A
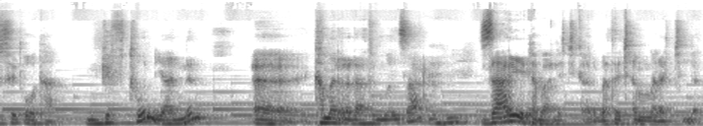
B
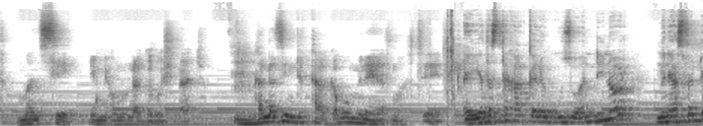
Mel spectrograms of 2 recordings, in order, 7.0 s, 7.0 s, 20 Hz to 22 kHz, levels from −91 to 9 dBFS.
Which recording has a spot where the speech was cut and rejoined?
B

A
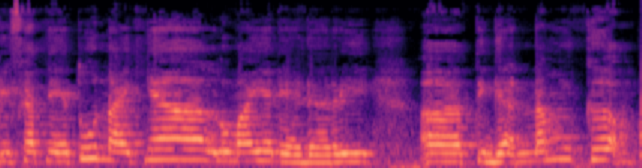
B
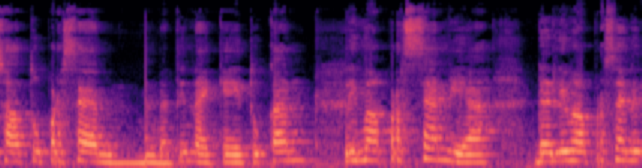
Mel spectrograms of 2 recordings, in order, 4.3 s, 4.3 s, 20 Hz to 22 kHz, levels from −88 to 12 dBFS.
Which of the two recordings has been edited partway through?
B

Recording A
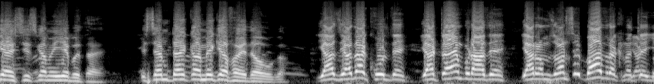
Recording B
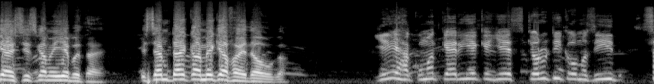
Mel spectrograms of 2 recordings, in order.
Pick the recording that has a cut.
A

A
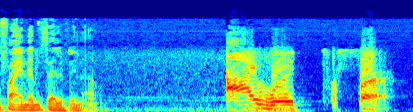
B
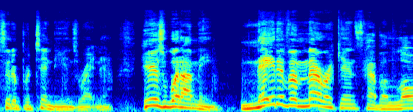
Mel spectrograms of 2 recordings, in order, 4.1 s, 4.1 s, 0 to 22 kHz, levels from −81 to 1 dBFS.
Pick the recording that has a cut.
B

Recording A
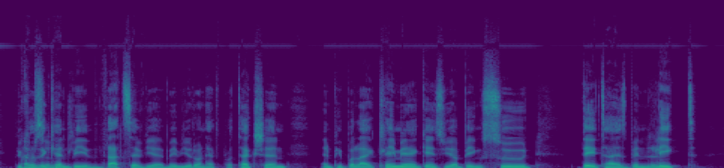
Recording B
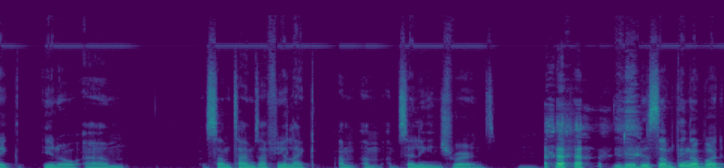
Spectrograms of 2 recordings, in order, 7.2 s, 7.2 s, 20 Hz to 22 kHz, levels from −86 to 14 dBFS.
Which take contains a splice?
B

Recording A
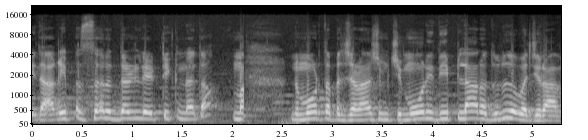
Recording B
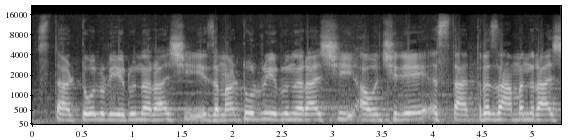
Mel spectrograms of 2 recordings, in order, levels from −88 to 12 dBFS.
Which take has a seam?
A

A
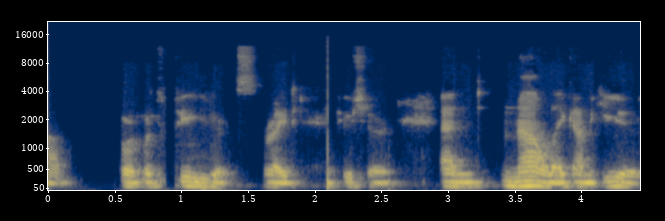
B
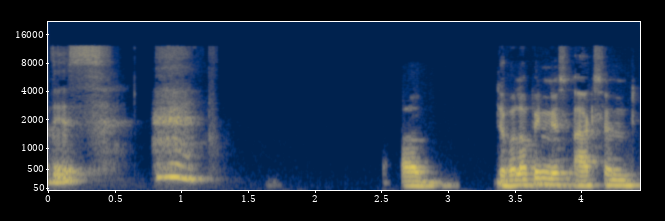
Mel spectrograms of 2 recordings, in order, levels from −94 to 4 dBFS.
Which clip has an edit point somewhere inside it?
A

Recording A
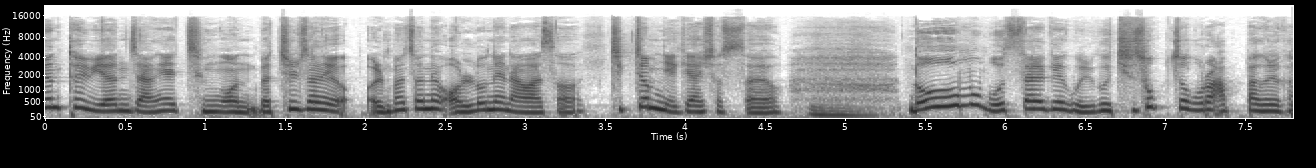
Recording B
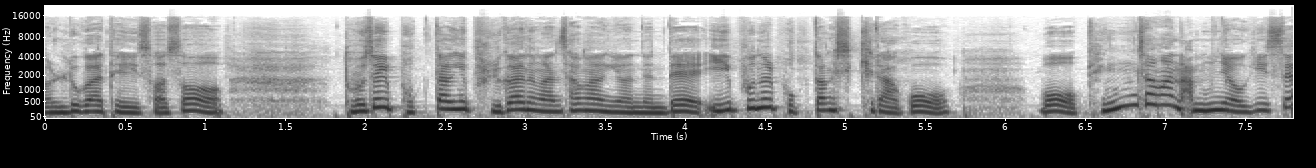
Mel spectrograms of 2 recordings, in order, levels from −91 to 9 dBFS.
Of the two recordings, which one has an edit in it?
A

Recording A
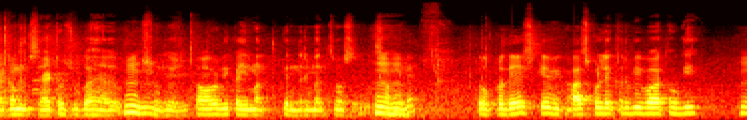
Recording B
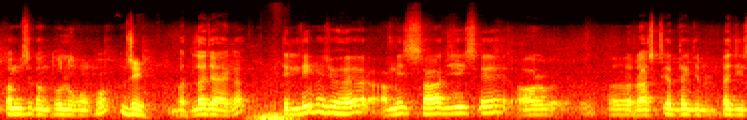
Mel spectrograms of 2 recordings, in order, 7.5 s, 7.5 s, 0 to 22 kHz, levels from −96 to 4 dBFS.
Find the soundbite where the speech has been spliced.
B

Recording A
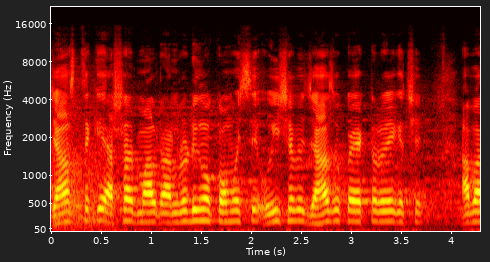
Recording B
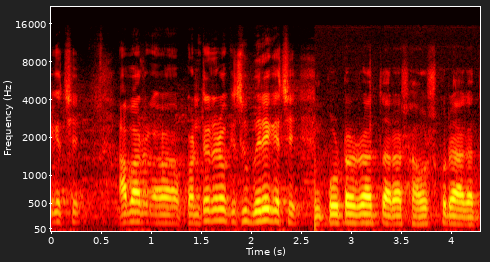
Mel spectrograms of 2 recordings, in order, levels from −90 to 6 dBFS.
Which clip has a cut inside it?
B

